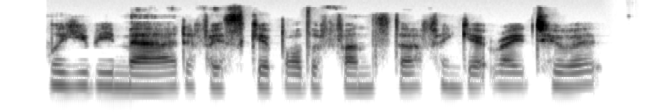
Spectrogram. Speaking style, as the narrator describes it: whispered against his lips

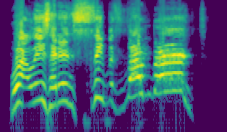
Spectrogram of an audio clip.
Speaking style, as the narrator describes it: Peter yells at her

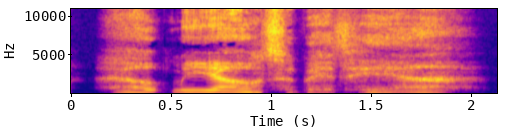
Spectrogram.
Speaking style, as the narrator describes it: breathed out

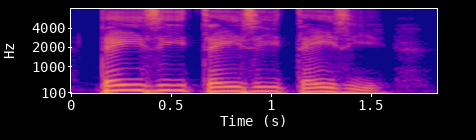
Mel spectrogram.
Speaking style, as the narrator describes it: shouted Mrs

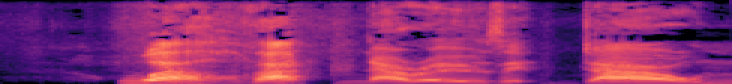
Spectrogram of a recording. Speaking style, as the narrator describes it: snarled sarcastically

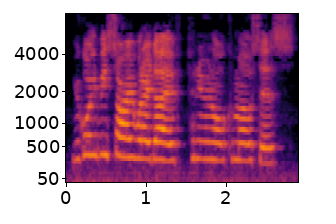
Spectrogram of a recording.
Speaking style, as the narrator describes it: Sean shouted back

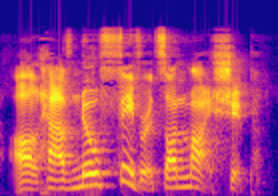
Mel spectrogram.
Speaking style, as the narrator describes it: heard him say quite loudly to the doctor

